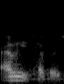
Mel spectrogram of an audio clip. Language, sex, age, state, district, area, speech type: Gujarati, female, 60+, Gujarat, Ahmedabad, urban, conversation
